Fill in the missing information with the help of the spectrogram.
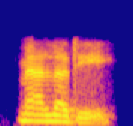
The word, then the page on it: malady: Indian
